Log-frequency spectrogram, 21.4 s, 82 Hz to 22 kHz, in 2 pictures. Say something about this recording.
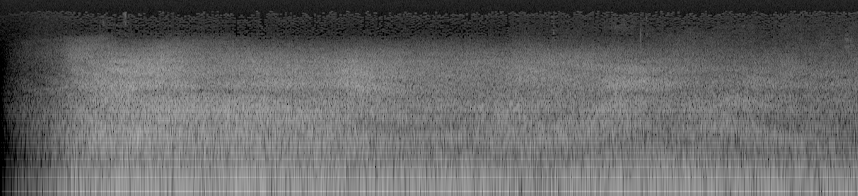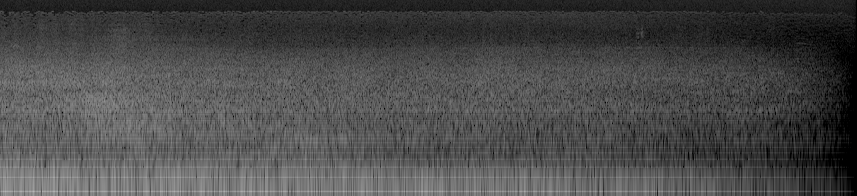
Takeoff 6 (Distant)
A commercial jet plane taking off (all of these takeoffs were recorded at a distance, so they sound far away. I was at the landing end of the runway).
Aircraft, Distant, Exterior, Field-Recording, Flight, Jet, LAX, Plane, Takeoff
